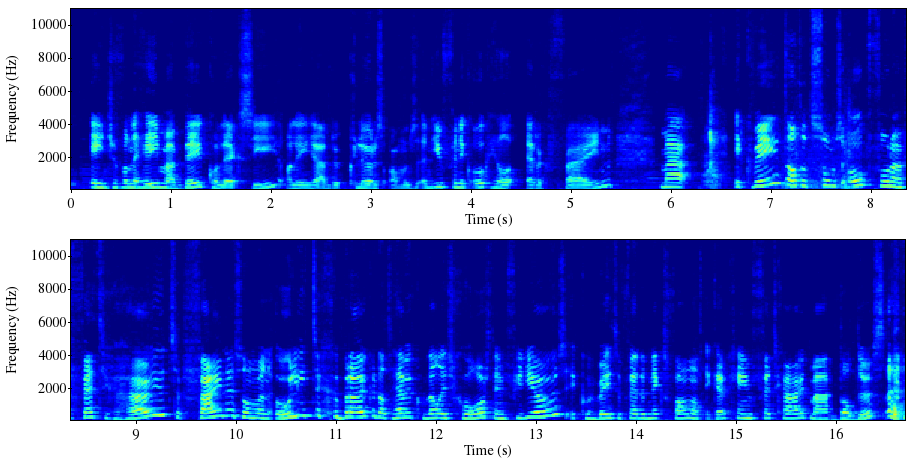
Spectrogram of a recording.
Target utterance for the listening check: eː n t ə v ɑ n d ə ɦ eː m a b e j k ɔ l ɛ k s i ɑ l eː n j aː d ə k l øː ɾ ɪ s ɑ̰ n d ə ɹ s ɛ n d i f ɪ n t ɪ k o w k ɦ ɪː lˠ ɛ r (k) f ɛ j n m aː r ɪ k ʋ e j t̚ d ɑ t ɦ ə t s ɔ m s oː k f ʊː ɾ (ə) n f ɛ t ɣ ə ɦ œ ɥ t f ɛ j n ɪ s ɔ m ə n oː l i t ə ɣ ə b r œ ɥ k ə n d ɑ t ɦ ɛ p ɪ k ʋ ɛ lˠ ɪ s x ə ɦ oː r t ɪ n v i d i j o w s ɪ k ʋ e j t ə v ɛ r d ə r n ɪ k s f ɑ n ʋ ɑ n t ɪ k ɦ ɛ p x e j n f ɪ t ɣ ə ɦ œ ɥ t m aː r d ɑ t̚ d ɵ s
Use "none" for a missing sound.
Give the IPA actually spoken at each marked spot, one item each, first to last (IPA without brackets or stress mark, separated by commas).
x, ə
